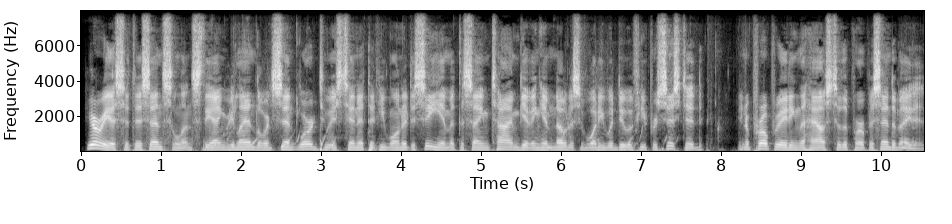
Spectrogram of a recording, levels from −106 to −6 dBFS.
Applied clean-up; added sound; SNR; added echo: neural mask model DeepFilterNet 3.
